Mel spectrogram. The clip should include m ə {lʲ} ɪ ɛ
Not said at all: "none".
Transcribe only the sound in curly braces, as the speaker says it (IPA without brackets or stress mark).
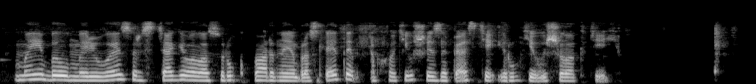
ɾʲ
